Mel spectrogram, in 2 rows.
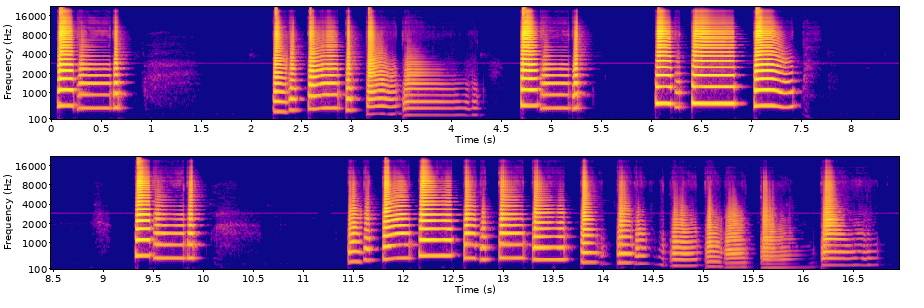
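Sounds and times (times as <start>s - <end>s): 
trombone shuffle in B flat: 0.0s - 0.8s, 2.2s - 5.4s, 6.1s - 7.6s, 9.4s - 10.1s, 11.4s - 16.9s.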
